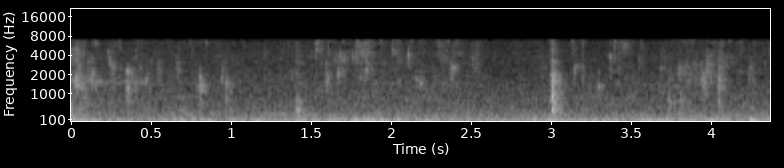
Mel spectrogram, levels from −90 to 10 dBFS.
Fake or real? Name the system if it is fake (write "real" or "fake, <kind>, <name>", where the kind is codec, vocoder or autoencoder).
real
